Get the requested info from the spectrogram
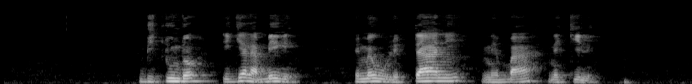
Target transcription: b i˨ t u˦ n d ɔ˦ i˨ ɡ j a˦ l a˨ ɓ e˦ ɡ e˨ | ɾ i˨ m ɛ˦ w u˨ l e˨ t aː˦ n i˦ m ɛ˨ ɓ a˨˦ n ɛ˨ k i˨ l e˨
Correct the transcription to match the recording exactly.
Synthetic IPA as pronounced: b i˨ t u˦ n d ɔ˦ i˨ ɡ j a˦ l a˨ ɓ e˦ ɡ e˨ | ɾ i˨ m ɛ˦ w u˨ l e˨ t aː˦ n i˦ n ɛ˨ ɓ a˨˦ n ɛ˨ k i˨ l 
